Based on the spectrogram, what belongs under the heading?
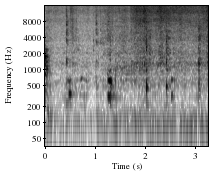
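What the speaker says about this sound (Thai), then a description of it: "ผัดแป๊บเดียวก็เสร็จแล้วนะคะ" Cantonese-style noodles with cabbage, carrot and mushrooms are stir-fried in a pan. A soft sizzle runs under a series of sharp, evenly spaced scraping and tapping strokes from the spatula, close and fairly loud.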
